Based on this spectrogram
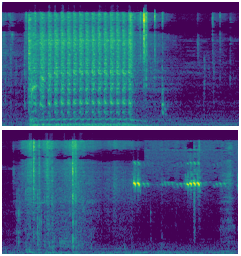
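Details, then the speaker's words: Cheap Honda Civic project on a hot day: about two seconds of quick, even cranking that never catches, with no fuel pump hum heard afterward. It cranks but won't start, and the car is left stranded. "Sure enough, I don't hear the pump."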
